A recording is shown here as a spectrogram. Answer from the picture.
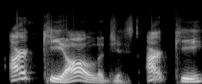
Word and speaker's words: archaeologist: Archaeologist. And the stress is on all. Archaeologist. Alien. This lady's gonna. Oops, go ahead. Archaeologist. Yeah, it's that deep O again.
